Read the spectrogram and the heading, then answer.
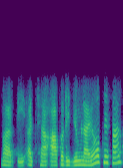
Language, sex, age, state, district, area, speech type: Hindi, female, 18-30, Rajasthan, Jaipur, urban, conversation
